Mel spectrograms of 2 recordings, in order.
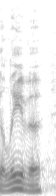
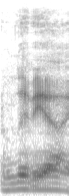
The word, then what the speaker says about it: Oliva: And I smoked Oliva, although I mispronounced it for years. Olivia, he used to say.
